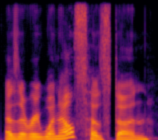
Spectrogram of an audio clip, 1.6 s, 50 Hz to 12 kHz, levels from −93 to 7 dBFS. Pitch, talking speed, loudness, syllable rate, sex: 195 Hz, 190 wpm, -16 LUFS, 6.1 syllables/s, female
